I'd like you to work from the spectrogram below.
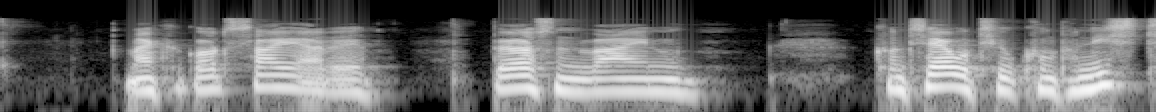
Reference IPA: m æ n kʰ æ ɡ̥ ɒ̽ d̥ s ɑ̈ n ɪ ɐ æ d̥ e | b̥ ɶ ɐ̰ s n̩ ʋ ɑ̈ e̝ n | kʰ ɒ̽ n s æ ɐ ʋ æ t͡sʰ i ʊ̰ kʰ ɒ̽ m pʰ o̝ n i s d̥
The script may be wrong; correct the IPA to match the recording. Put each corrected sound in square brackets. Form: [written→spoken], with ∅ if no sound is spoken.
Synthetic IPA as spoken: m æ n kʰ æ ɡ̥ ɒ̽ d̥ s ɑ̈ [n→∅] ɪ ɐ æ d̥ e | b̥ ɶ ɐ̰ s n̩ ʋ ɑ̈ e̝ n | kʰ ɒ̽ n s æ ɐ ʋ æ t͡sʰ i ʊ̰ kʰ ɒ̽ m pʰ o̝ n i s d̥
